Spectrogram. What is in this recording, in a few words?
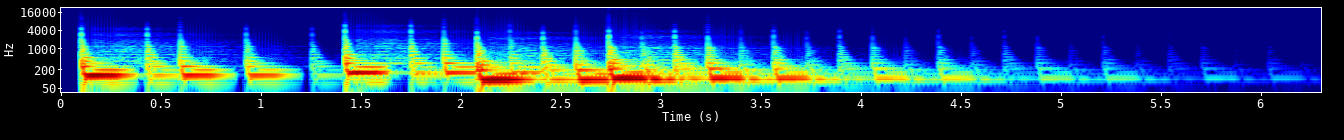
Jingle; TeamView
